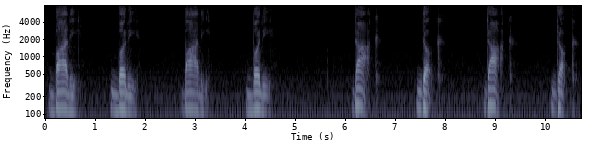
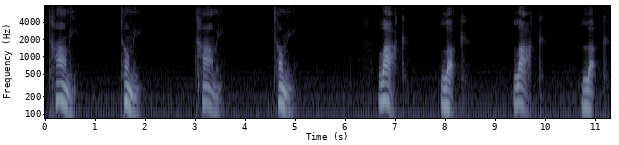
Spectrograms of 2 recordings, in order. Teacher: both sounds are made with the tongue in the center of the mouth, ah, ah, The difference is that ah is said with a wide open mouth, not, and is made with a medium open mouth, nut. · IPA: /a/ vs. /ʌ/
